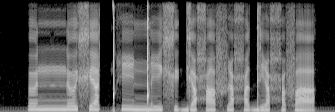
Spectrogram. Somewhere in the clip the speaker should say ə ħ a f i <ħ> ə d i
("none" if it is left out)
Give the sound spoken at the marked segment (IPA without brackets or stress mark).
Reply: ħ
